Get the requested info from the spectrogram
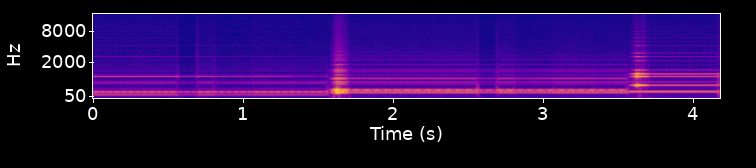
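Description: Elektron Analog Four analog synthesizer playing sustained chords with a low, buzzy bass. A new chord comes in about every two seconds, each starting with a sharp, loud hit before settling into a held tone.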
